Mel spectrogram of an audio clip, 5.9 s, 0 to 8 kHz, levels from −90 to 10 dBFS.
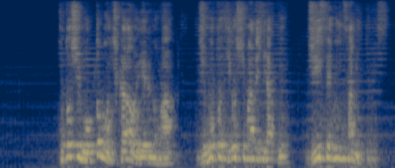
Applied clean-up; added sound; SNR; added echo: neural separator model SepFormer DNS4.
